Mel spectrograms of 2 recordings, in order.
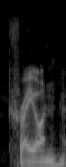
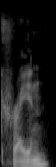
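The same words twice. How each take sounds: First: The word does not sound like 'crane'. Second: The word sounds like 'crane'. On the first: This is how the speaker says it. "I say crayon, as in crayon" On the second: This is how some other people say it. "people say like crayon, like crane"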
